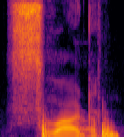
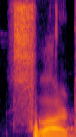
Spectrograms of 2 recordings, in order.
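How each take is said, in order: First: sword drawn out slowly as one beat; slow syllable demo. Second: Said in the usual way. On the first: Shown as a demonstration. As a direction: hold sword long for the class. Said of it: "sword में एक syllable". ("Sword" धीरे, खींचकर) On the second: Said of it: "sword में".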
